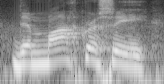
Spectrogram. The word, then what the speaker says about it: democracy: g y for example democracy de macra see four syllables we put the stress on the third to the last syllable which is ma democracy uncertainty uncertainty four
